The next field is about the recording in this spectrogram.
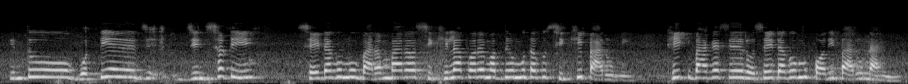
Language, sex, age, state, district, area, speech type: Odia, female, 60+, Odisha, Kendrapara, urban, spontaneous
